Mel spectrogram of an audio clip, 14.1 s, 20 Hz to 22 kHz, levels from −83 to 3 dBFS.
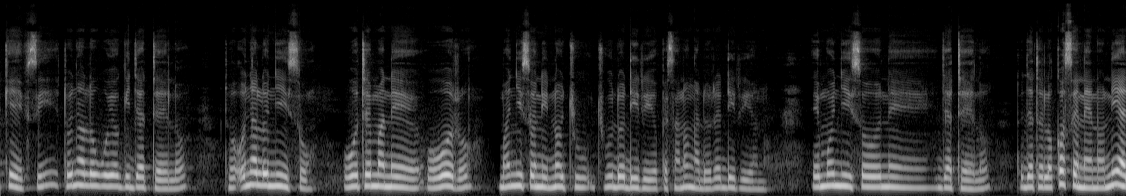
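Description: Nothing in the recording registers as a technical fault at any point.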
